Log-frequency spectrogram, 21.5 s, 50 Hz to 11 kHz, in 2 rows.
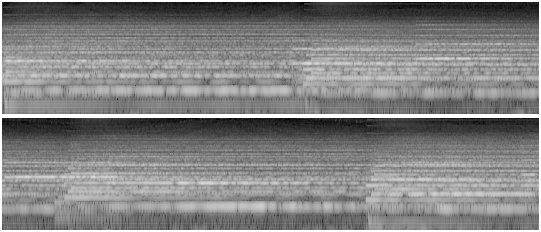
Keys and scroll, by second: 11.3 space, 17.9 space, 19.9-21.4 typing.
